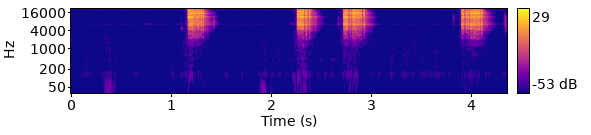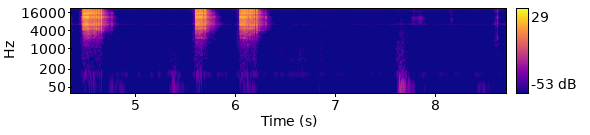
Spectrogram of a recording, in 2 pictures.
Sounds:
Tools

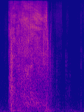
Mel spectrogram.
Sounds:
Tearing

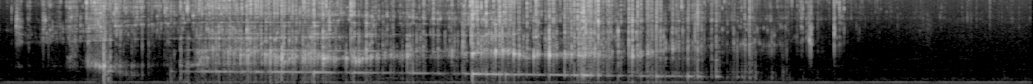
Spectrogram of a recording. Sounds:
Liquid

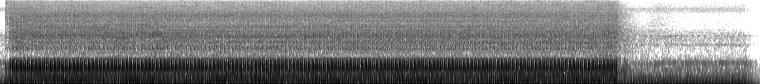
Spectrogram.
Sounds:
Tools

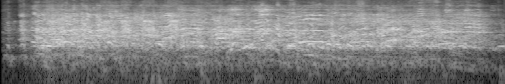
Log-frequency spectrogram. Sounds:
Laughter, Human voice, Human group actions, Crowd

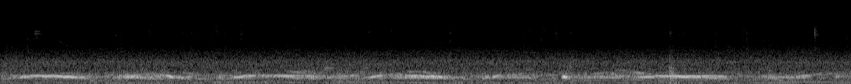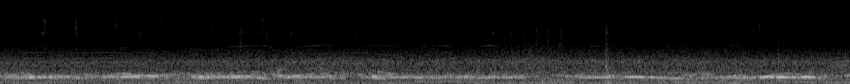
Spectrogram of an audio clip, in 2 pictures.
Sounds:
Bird, Wild animals, Animal

